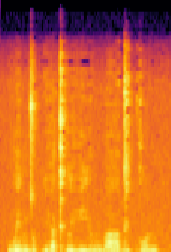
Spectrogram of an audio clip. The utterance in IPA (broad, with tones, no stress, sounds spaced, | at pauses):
w e˦˥ n d o˨˩ k̚ l i˨˩ a̯ kʰ l iː˦˥ j ɯ˨˩ ŋ b aː˨˩ d i˨˩ t̚ k o˧ n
